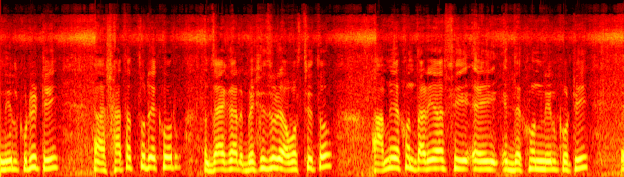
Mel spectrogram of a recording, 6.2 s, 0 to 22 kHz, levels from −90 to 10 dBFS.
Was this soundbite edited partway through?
no; 0 cuts

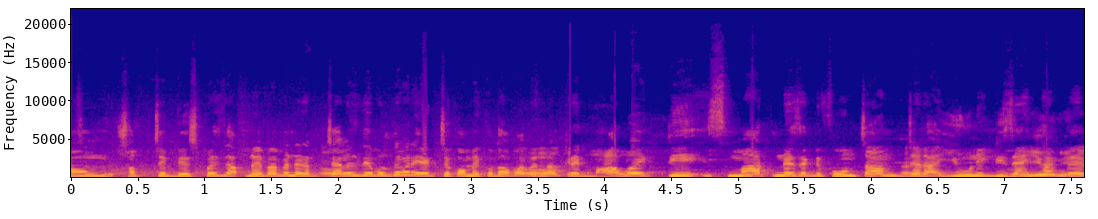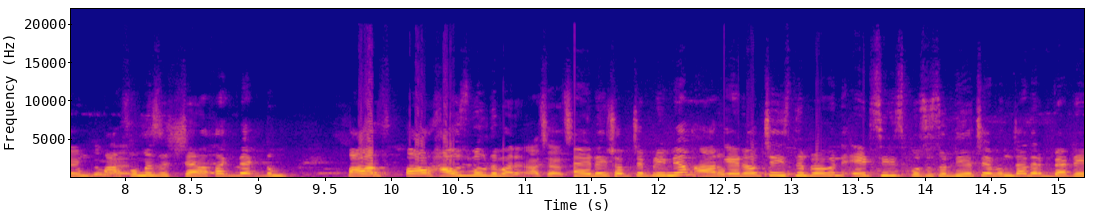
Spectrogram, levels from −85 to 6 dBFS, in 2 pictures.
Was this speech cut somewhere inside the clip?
yes; 3 cuts; at 3.7 s, 11.4 s, 12.5 s

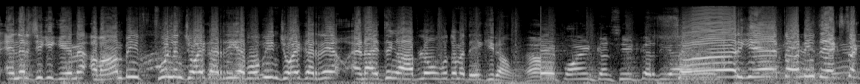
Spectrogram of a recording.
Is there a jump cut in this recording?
yes; 1 cut; at 5.4 s

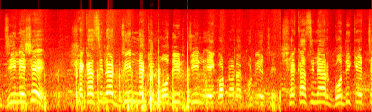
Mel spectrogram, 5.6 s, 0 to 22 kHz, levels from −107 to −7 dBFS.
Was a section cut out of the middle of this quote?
yes; 1 cut; at 4.1 s

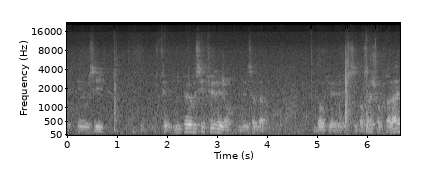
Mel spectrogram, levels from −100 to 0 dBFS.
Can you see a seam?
no; 0 cuts

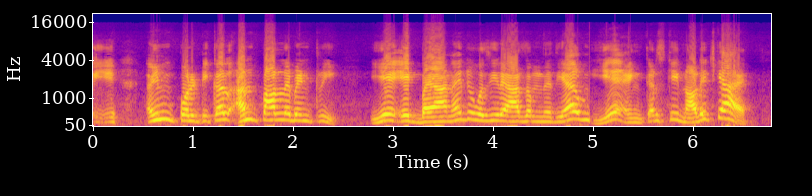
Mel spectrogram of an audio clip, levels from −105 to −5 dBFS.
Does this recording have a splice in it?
yes; 1 cut; at 5.0 s

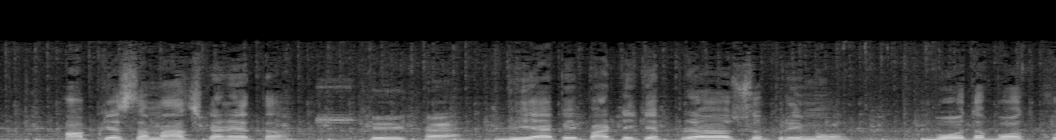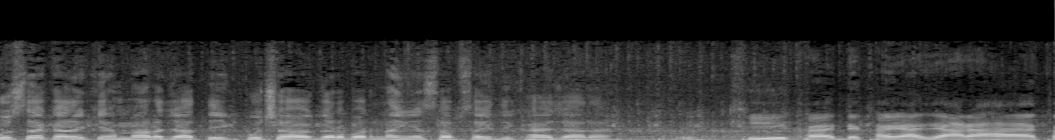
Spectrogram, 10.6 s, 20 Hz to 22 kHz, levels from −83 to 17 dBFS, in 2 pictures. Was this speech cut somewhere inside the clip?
no; 0 cuts

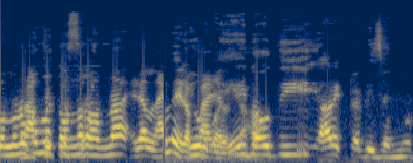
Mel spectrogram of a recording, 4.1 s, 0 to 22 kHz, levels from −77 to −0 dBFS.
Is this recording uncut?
no; 1 cut; at 1.7 s

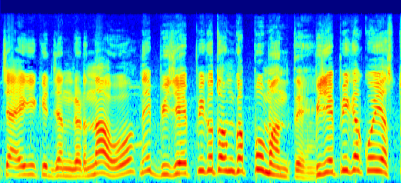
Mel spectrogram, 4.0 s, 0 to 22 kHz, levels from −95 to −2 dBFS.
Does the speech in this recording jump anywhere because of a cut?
yes; 2 cuts; at 1.5 s, 3.1 s

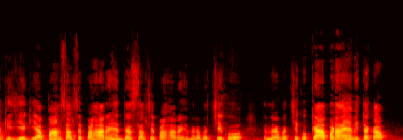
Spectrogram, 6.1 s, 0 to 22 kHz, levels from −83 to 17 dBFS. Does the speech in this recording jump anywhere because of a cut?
no; 0 cuts

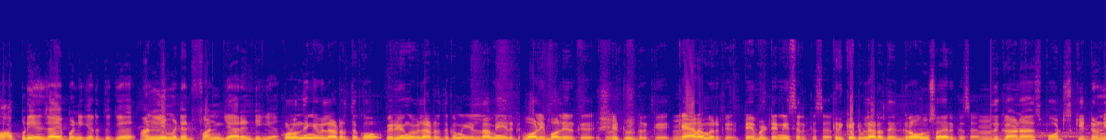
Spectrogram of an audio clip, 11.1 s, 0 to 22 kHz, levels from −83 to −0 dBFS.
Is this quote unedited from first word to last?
no; 4 cuts; at 2.8 s, 5.2 s, 8.3 s, 10.0 s

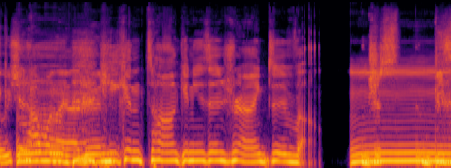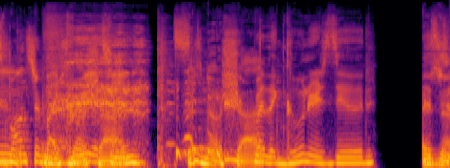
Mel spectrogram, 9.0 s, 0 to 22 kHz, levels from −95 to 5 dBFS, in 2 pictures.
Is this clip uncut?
yes; 0 cuts

